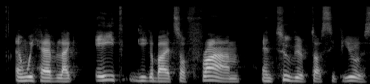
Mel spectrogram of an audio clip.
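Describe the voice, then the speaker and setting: In a very clean recording with a silent background and a dry, close sound with no echo, a woman talks at a moderate pace with lively intonation. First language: not English. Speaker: conference speaker. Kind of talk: technical talk. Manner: hesitant, many fillers.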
